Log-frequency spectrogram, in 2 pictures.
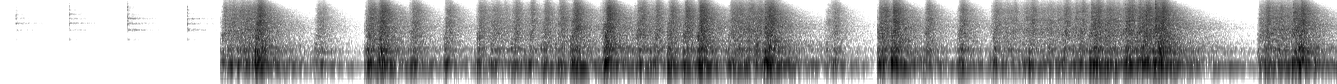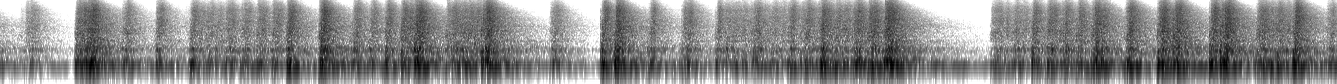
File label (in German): Tambouren Silver Drum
